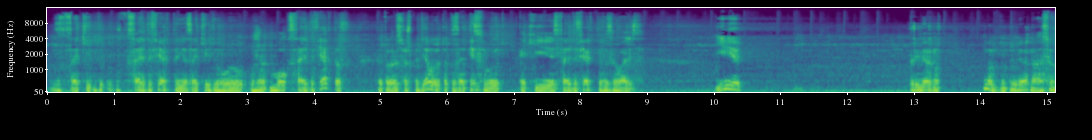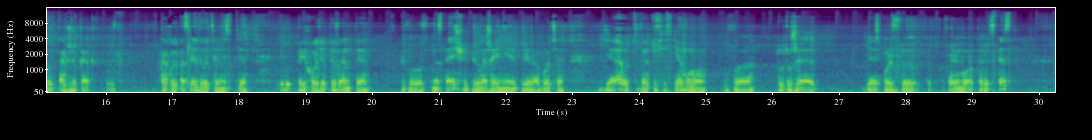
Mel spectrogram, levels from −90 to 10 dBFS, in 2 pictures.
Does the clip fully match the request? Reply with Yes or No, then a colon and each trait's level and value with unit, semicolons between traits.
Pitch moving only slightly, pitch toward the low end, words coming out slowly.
Yes: narrow, 2.0 semitones; low, 105 Hz; slow, 100 wpm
